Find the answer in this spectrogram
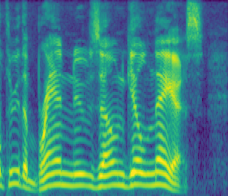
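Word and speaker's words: Gilneas: the brand new Zone Gil naus and it is pronounced gilas thank you and make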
